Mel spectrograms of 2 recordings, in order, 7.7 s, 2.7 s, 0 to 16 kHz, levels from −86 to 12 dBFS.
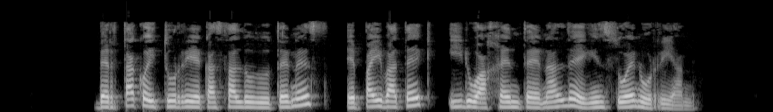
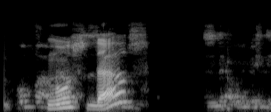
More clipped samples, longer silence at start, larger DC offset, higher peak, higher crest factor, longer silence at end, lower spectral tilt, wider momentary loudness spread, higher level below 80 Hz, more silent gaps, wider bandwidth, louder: neither; first, 0.95 s vs 0.05 s; neither; about the same, 0 dBFS vs -2 dBFS; second, 14 dB vs 20 dB; first, 0.8 s vs 0 s; about the same, -6.5 dB/octave vs -7 dB/octave; second, 6 LU vs 23 LU; about the same, -60 dBFS vs -64 dBFS; second, 3.35-3.45 s, 4.43-4.48 s vs 1.51-2.03 s; about the same, 8 kHz vs 7.4 kHz; first, -14 LUFS vs -20 LUFS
